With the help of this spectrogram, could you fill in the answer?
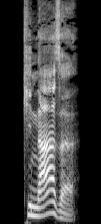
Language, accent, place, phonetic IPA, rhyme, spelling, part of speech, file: German, Germany, Berlin, [kiˈnaːzə], -aːzə, Kinase, noun, De-Kinase.ogg
- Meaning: kinase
